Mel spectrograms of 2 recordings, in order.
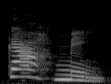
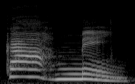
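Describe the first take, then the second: First: Said in the usual way. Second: Drawn-out name. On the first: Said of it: "O primeiro som do nome Carmen". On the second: Shown as a demonstration. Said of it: "E aqui".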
